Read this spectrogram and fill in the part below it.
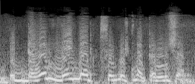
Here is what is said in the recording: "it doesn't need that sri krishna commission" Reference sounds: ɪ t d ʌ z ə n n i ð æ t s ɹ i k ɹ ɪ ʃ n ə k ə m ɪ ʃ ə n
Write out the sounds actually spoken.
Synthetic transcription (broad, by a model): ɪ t d ʌ z ə n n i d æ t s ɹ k ɪ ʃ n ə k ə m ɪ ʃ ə n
